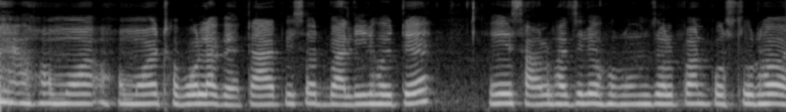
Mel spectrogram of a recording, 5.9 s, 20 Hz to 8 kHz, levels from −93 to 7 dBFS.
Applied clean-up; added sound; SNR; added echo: none; none; none; none.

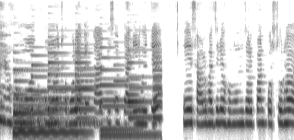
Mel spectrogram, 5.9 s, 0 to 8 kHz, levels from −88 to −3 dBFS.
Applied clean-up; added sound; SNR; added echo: classical method Wiener filter.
